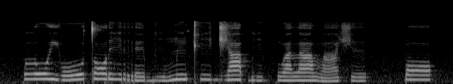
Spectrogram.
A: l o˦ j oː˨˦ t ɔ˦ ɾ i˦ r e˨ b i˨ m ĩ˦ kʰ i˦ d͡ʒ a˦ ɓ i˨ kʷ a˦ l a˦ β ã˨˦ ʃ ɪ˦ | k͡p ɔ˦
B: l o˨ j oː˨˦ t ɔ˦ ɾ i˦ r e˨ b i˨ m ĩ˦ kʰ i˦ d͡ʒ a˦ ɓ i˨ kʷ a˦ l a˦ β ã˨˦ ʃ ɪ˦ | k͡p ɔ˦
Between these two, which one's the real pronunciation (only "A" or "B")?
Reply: A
